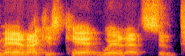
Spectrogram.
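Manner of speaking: usual speaking voice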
